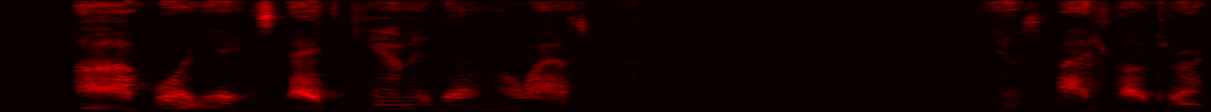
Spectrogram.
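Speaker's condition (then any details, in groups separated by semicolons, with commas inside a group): Speech impediment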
